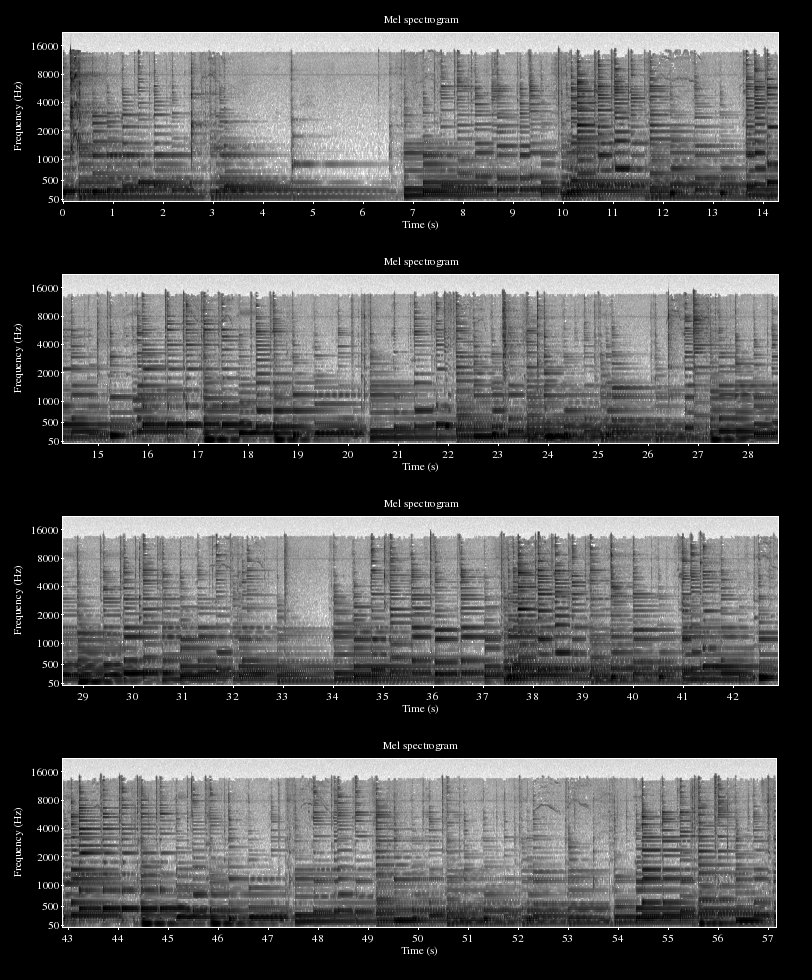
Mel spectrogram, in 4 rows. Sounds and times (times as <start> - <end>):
Acoustic guitar: 0.0 - 57.1
Blues: 0.0 - 57.1.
